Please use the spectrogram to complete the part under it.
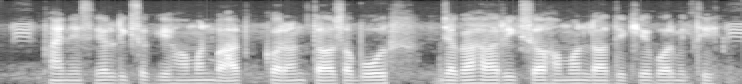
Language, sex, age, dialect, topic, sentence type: Chhattisgarhi, male, 18-24, Eastern, banking, statement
